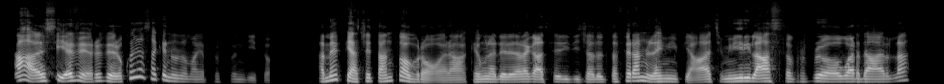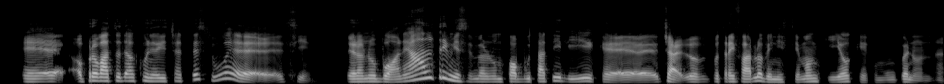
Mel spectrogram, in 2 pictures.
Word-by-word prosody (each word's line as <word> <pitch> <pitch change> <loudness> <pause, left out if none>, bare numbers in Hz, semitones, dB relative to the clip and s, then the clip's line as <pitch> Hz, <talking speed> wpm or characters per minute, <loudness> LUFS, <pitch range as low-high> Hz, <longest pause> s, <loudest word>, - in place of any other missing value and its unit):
Ah 145 +3 +6
sì, 165 - 0
è 165 - +7
vero, 160 -5 +2
è - - -2
vero. 130 -5 +3
Quello 335 +4 -1
sa 260 -6 -3
che 225 - -1
non 155 -7 -2
l'ho 130 - -8
mai 120 -1 -11
approfondito. 115 -3 -21 0.4
A - - -1
me 205 +4 +4
piace 135 - +4
tanto 150 +6 +1
Aurora, 105 -6 +1
che 125 - -7
è - - +2
una 125 0 +2
delle 120 -1 +2
ragazze 125 0 +2
di 125 -1 -4
di 120 - -8
Giallo 120 0 -2
zafferano, 170 +7 +2
e - - +2
lei 130 +1 +4
mi 135 -1 -2
piace, 125 0 -1
mi 135 +3 +3
rilassa 145 -2 +5
proprio 130 +1 +1
guardarla. 135 +6 +1 0.5
Ehm, 135 0 -2 0.2
ho - - -4
provato 170 -1 +2
da 165 - -2
alcune 160 -2 -5
ricette 155 +9 -6
sue, 450 - -3
ehm, - - -13
sì, - - -18 0.3
erano 135 +2 -1
buone. 130 +3 -1
Altri 285 +8 +1
mi 180 - 0
sembrano 130 -2 -9
un 130 - -8
po' 135 - 0
buttati 140 +5 -5
lì 140 +2 -5
che, - - -3
ehm, 435 - -7
cioè 125 -1 -1
potrei 135 +2 -4
farlo 135 +5 0
benissimo 115 0 -6
anch'io 130 -2 -5
che 105 -7 -16
comunque 105 +5 -9
non 90 -4 -13
135 Hz, 200 wpm, -25 LUFS, 125-165 Hz, 0.5 s, è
